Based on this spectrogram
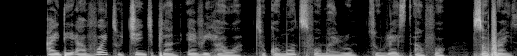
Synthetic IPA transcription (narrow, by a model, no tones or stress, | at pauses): ʔaɪdeʔavɔɪd̚tʰut͡ʃẽnd͡ʒpʰlãnɛvɹiawa | tʰukʰɔmɔ̃tfɔmaɪɹũmtʰuɹɛstãnfɔ | sapʰɹaɪz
